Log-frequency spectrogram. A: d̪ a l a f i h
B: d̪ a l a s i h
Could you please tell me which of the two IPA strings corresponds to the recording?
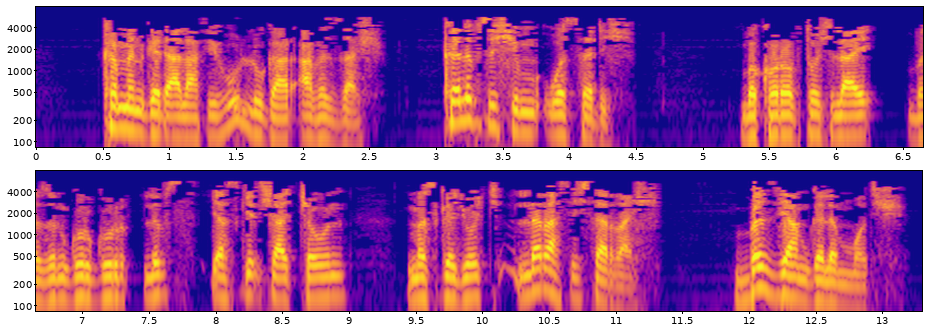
A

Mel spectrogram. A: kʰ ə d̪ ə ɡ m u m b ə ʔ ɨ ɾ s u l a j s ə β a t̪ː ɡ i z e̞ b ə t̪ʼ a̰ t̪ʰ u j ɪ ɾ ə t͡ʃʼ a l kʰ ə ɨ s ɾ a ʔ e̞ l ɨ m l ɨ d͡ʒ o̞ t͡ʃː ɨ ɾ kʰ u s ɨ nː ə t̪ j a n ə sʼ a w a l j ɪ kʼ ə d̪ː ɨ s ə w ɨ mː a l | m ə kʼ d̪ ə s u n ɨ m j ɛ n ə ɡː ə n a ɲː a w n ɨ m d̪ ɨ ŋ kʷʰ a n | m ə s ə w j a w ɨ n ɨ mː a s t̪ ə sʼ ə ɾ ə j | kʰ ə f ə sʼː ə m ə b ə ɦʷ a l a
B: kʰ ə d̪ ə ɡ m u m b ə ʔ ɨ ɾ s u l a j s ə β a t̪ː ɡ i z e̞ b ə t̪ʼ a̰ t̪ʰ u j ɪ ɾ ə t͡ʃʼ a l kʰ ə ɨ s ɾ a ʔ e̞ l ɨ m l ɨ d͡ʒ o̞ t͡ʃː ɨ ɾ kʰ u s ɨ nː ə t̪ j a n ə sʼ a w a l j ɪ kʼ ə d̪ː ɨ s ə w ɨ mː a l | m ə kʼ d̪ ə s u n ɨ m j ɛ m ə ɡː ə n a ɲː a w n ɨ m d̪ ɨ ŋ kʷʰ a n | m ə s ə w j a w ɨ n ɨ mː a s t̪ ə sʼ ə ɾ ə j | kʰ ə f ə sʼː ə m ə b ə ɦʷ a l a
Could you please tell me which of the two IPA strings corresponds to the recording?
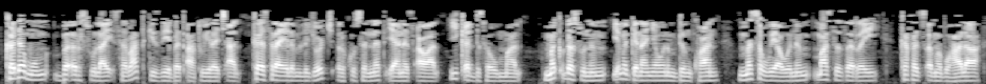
B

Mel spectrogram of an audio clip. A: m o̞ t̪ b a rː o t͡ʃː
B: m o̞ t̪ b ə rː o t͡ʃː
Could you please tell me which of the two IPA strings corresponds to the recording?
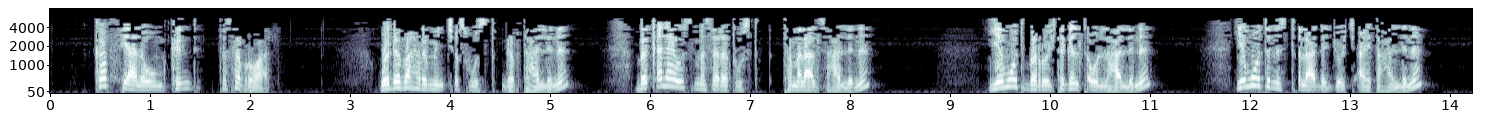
B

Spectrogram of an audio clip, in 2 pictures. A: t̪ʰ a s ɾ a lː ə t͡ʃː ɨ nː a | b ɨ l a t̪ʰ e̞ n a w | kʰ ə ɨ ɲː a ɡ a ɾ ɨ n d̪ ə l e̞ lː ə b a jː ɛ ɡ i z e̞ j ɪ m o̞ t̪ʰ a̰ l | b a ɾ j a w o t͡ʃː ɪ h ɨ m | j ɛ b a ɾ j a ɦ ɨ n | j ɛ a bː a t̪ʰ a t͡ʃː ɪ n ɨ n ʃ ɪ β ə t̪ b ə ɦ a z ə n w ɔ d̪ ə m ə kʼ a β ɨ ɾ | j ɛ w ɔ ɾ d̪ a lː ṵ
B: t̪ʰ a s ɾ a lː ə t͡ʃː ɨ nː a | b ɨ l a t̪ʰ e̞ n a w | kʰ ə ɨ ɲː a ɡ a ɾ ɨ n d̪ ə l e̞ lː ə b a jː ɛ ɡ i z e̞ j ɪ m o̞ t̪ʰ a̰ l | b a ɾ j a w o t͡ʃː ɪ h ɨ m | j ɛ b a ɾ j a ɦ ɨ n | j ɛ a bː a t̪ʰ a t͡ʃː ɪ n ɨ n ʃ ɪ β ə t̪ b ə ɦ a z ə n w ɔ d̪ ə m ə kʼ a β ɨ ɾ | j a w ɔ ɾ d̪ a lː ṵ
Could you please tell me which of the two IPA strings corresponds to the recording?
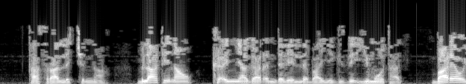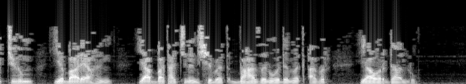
B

